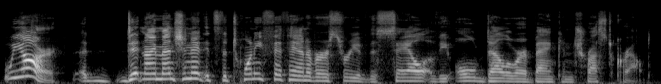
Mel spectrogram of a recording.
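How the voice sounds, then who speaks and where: Bright, animated, idealistic young man, played by an actor. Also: on the high side, a little fast. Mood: explaining, sheepish. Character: Bobby, idealistic young man, evasive about commitment. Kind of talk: musical theatre table read. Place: recorded remotely online.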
